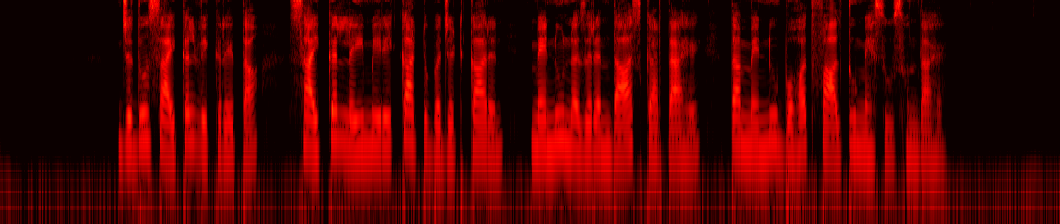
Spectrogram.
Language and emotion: Punjabi, sad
